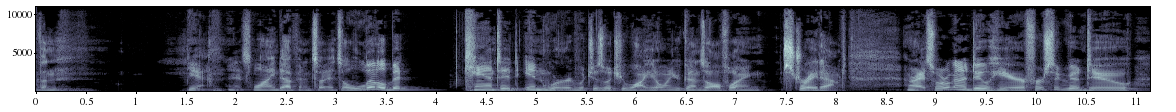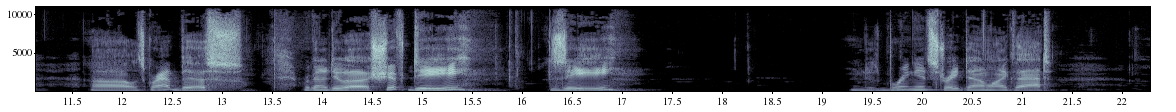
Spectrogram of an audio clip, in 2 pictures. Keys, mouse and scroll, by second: 8.1 middle click, 11.1 right click, 12.9 right click, 15.7 shift+d, 20.5 KP_1, 22.1 middle click.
